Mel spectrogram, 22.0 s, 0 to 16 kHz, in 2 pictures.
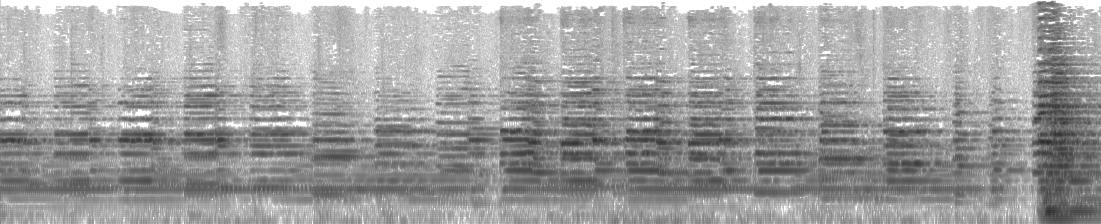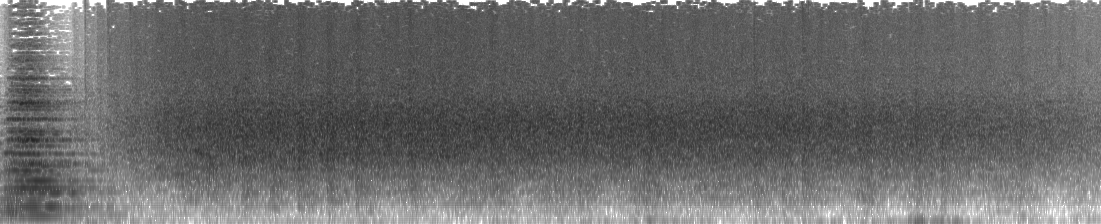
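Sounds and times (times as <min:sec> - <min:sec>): audience applause: 0:11.8 - 0:22.0.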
